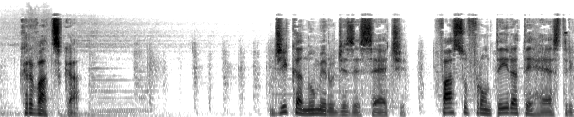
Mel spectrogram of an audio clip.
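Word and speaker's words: Hrvatska: 1995 dica número 16 na minha língua o meu nome se soletra sim h r v a t s k a e se pronuncia assim katka dica número 17 faço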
